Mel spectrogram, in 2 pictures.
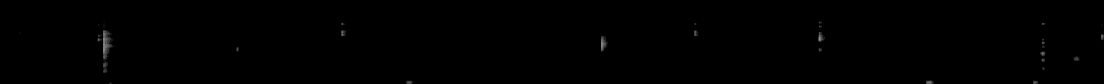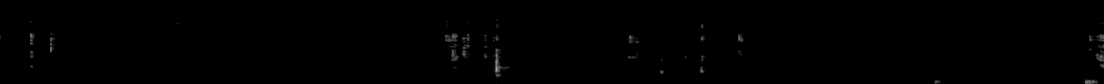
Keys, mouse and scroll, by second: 0.1 ctrl+shift+click, 1.2 ctrl+shift+click, 2.3 ctrl+Delete, 3.4 alt+click, 4.4 ctrl+shift+click, 6.0 ctrl+Delete, 6.9 alt+click, 7.8 alt+middle click, 12.0 shift+click, 14.1 shift+click, 15.0 alt+click, 15.8 alt+click, 17.8 Return, 18.6 Return, 18.7 alt+click, 19.6 alt+click.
